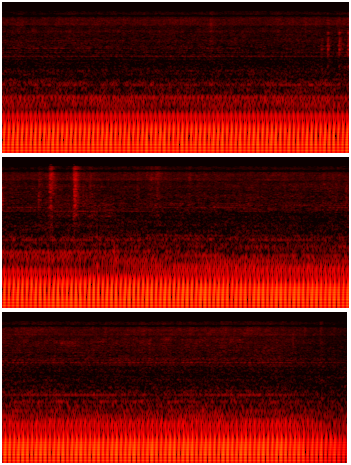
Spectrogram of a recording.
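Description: Heavy diesel truck engine running at a steady low hum, heard from inside the truck's cab.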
